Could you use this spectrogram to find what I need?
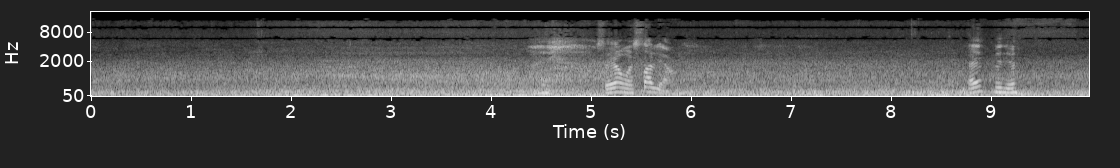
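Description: Traffic hums steadily on a nearby street.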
